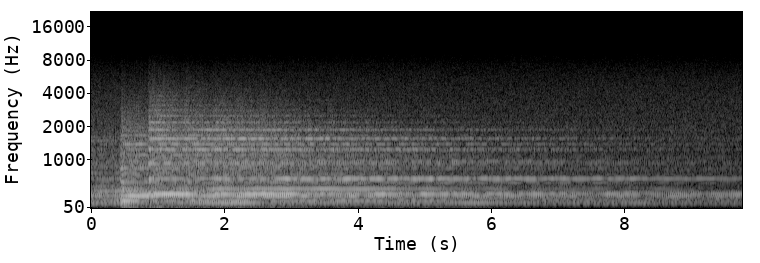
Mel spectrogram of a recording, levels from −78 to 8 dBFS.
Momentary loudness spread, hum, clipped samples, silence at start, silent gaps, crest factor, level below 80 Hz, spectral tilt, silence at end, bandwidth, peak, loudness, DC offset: 16 LU; none; under 0.1%; 0 s; none; 16 dB; -54 dBFS; -7 dB/octave; 0 s; 9.4 kHz; -10 dBFS; -24 LUFS; under 0.1%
